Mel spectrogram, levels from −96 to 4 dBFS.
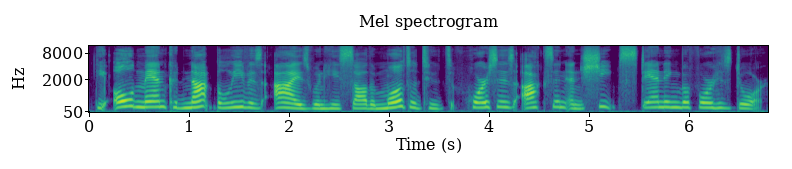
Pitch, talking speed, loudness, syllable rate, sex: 240 Hz, 195 wpm, -18 LUFS, 5.0 syllables/s, female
